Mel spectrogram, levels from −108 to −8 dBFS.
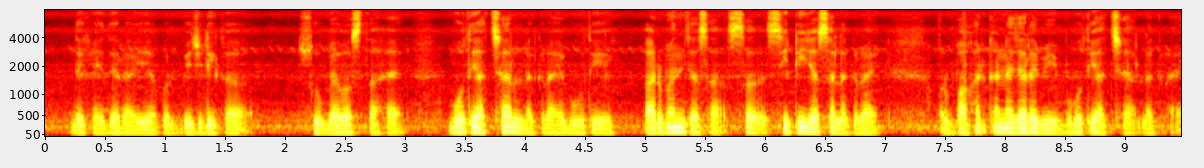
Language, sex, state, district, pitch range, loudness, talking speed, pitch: Hindi, male, Jharkhand, Jamtara, 90-105 Hz, -21 LUFS, 235 wpm, 95 Hz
